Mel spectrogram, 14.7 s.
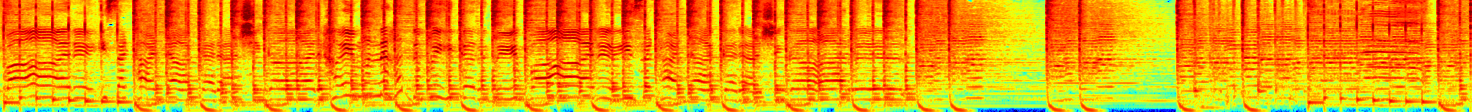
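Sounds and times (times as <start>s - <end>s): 
Haryanvi ringtone music: 0.1s - 14.6s.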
